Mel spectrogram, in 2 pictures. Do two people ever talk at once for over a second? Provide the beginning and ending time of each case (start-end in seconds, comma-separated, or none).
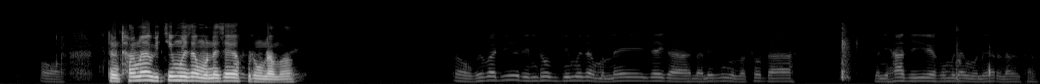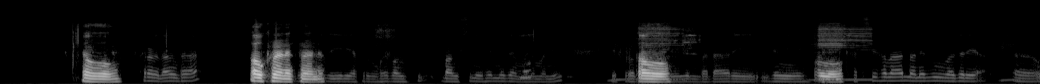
1.1-2.9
